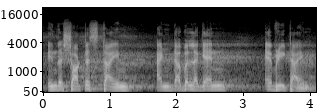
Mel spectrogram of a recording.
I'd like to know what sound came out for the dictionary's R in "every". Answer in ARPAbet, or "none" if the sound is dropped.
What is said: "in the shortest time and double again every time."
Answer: R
